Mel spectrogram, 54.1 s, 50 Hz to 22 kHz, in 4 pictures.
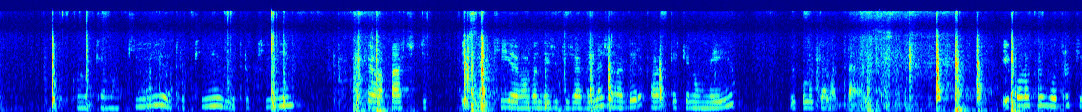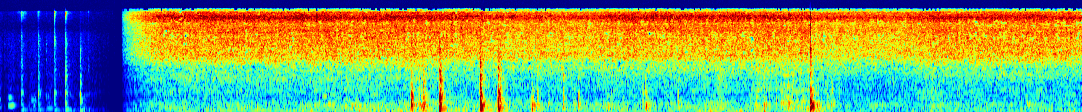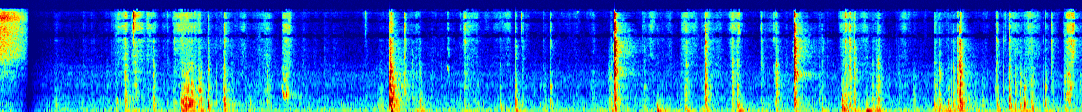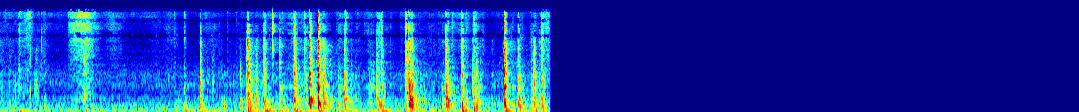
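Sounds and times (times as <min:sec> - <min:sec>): steady hiss: 0:15.1 - 0:27.4
plastic boxes knocking and clattering: 0:34.6 - 0:40.4, 0:42.8 - 0:47.5.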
